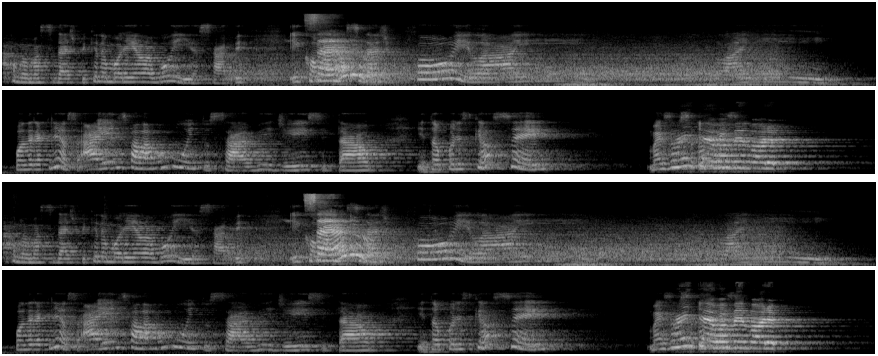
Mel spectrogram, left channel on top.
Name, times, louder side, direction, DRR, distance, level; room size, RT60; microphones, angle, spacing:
voice 1, 0.0-6.0 7.1-8.4 8.9-14.2 15.2-16.0, left 2 dB, 15° left, 5 dB, 0.5 m, -30 dB
sound 1, 2.2-7.8, left 1 dB, 40° left, 2.4 m, -36 dB
voice 2, 3.1-3.8 15.5-16.5, right 4 dB, 30° right, 6 dB, 0.6 m, -20 dB
sound 2, 4.9-9.1 9.5-9.7 10.3-11.0 11.4-11.5, equal, 10° right, 2.4 m, -44 dB
6.2 x 5.7 x 5.5 m, 1.5 s
head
